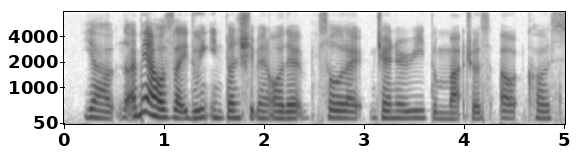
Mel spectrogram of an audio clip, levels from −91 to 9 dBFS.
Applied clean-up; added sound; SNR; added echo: none; none; none; none.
